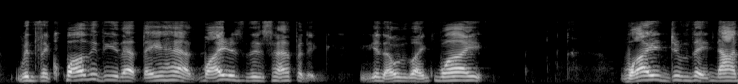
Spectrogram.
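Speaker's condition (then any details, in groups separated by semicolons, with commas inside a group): Cerebral palsy; cerebral palsy, wheelchair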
